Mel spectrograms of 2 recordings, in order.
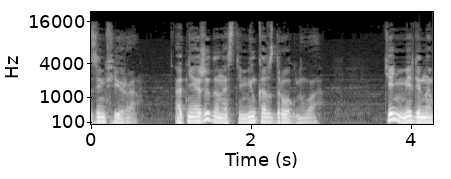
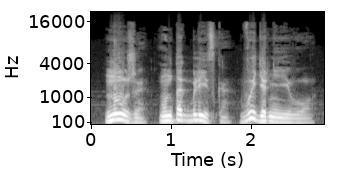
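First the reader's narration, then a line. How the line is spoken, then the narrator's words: Witch shouting again. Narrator (Russian): вновь крикнула ведьма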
